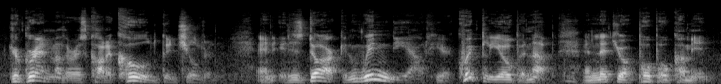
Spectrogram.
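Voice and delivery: sly wolf voice. Acted. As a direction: coax them like a sly old wolf. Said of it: "the cunning wolf said".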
